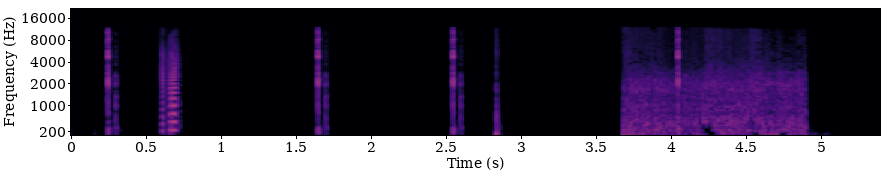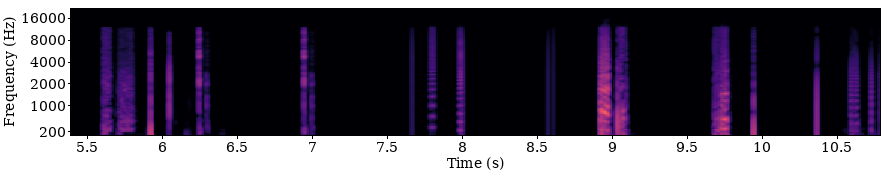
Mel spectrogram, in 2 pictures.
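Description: Computer mouse clicking: a dozen or so short, scattered clicks, with a stretch of noise lasting just over a second about four seconds in.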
